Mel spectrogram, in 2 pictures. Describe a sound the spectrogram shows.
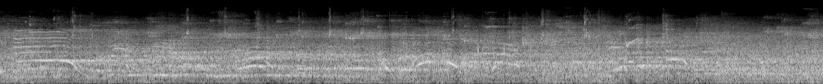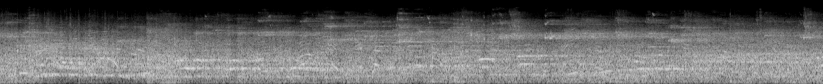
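Players shout to each other in a large echoing gym.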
